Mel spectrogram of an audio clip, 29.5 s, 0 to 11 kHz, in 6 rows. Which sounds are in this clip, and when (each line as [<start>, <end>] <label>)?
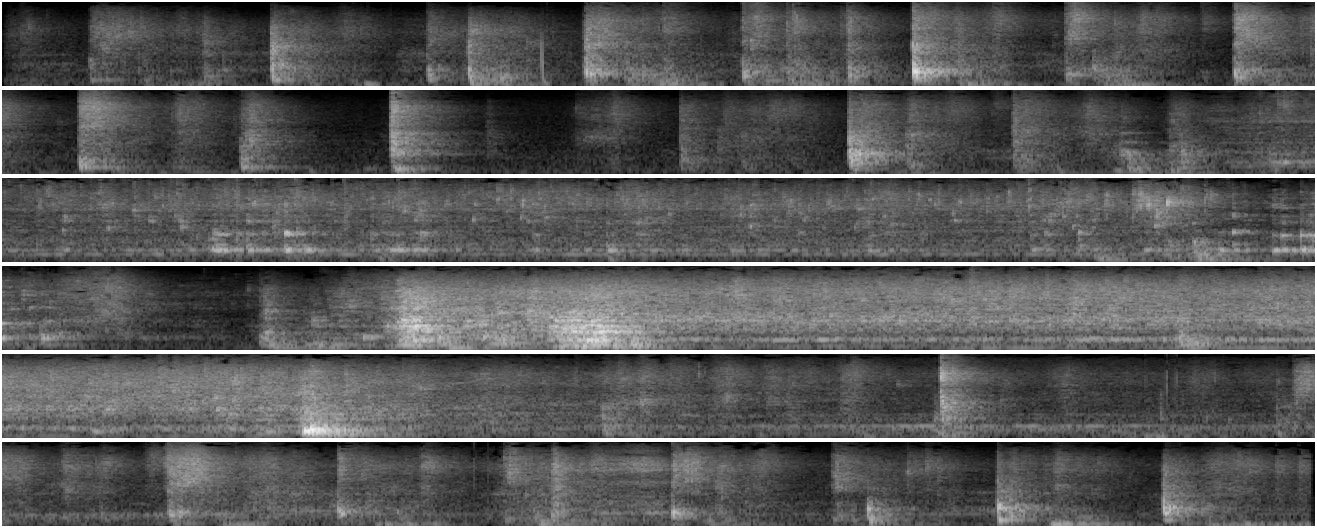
[0.28, 9.58] footsteps
[6.30, 6.70] light switch
[9.61, 15.44] running water
[15.70, 25.17] toilet flushing
[23.07, 23.57] light switch
[24.57, 29.55] footsteps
